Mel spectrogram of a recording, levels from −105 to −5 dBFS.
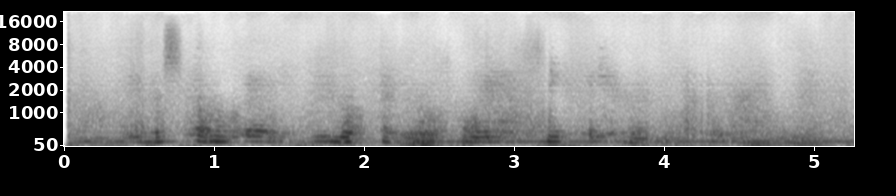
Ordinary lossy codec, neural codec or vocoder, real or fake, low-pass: none; codec, 44.1 kHz, 0.9 kbps, DAC; fake; none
